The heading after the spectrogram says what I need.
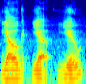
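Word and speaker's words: Yagyū: Managi said Yagui is pronounced Yogyu? That's weird.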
